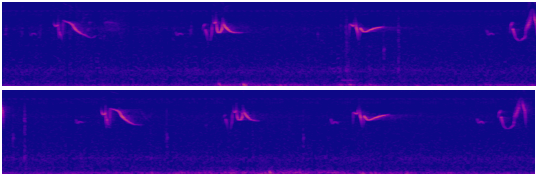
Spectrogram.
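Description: A wedge-tailed grass finch repeats a short, high, slurred whistled phrase about every one and a half seconds, rising then dipping, over faint low background rumble.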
